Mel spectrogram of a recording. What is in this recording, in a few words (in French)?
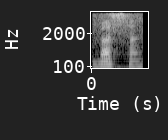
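"bassin" French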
